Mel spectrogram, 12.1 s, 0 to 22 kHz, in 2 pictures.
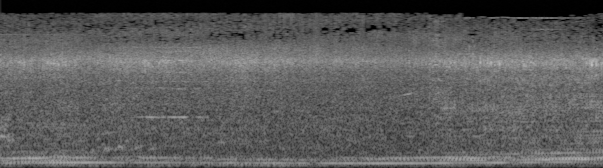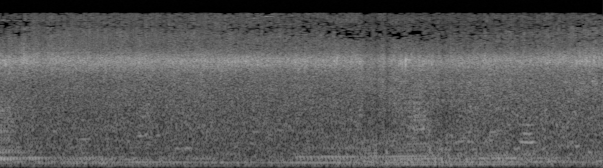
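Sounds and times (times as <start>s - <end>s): city traffic: 0.0s - 12.0s
large vehicle engine droning: 0.0s - 12.0s.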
